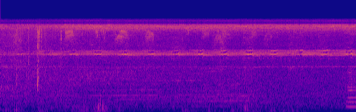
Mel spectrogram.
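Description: Insects chirring steadily in a high-pitched, slightly pulsing tone, with one sharp tap about a second in.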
